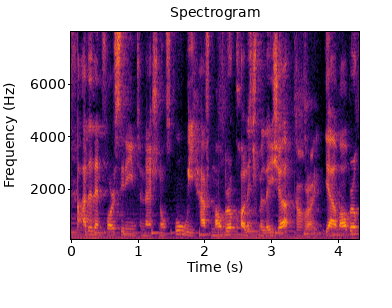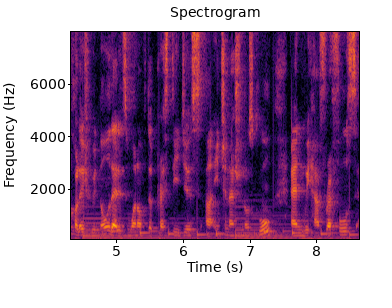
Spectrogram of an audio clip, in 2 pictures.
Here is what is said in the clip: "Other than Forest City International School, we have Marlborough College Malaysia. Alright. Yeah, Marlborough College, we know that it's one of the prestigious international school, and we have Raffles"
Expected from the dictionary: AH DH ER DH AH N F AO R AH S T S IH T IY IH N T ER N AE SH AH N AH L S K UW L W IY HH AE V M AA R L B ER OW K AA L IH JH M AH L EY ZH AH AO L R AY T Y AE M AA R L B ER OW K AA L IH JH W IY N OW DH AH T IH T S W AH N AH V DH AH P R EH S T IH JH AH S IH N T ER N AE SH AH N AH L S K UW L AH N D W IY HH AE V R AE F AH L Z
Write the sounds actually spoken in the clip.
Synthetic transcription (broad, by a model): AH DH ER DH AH N F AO R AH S S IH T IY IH N T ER N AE SH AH N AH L S K UW L W IY HH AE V M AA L B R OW K AA L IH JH M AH L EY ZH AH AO R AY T Y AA M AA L B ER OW K AA L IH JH W IY N OW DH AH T IH T S W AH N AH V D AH P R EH S T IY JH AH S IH N T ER N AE SH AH N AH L S K UW L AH N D W IY HH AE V R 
